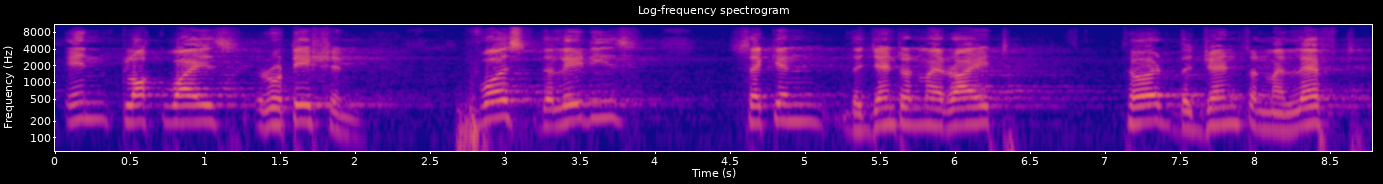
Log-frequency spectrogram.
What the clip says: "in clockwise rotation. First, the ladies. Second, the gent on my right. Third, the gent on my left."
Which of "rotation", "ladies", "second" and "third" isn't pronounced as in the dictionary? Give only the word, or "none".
third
